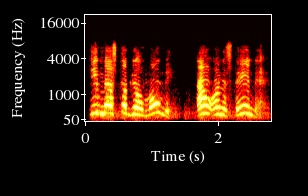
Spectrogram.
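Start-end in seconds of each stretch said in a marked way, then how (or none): none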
